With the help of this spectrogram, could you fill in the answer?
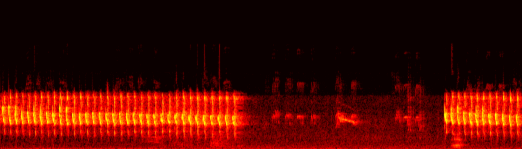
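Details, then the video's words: A cililin delivers long, fast-pulsed, buzzy high trills, pauses for a few soft chirps, then resumes trilling. The song is used to prompt magpie robins to sing. "Buat membantu memancing semua burung murai bisa ada isian cililin"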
